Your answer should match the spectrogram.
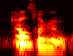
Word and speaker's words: Crit Killen: Right, Crit Killen.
